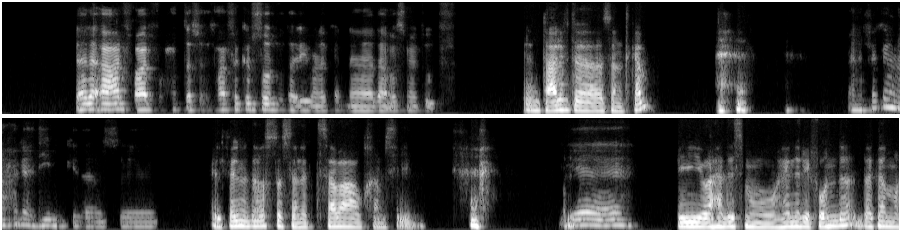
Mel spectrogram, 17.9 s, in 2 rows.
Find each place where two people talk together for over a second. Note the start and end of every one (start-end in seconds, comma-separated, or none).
none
